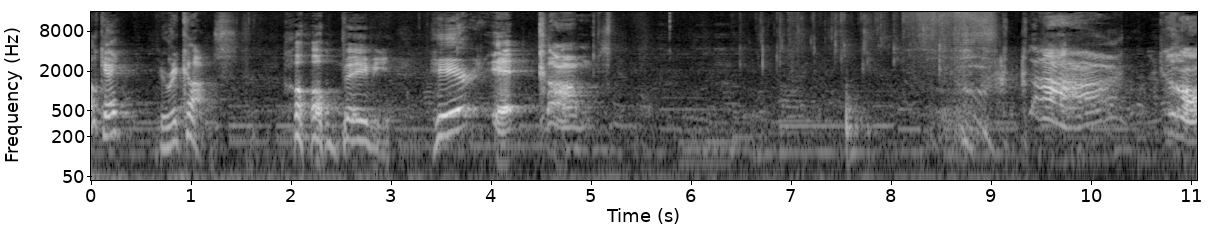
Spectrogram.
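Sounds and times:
urine streaming and spattering: 6.6s - 9.2s
man crying out: 8.7s - 11.0s.

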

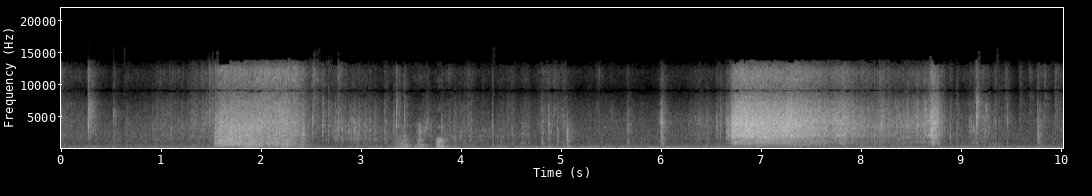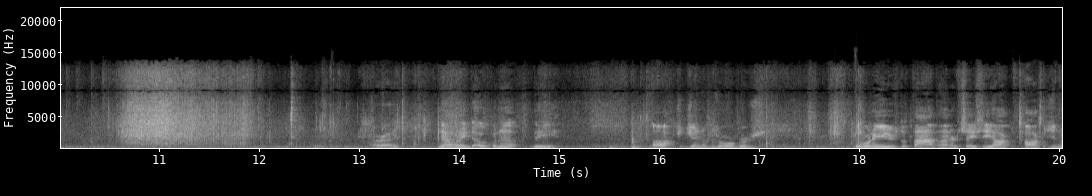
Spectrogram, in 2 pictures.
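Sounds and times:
foil bag crinkling: 1.4s - 4.1s, 7.3s - 9.5s.

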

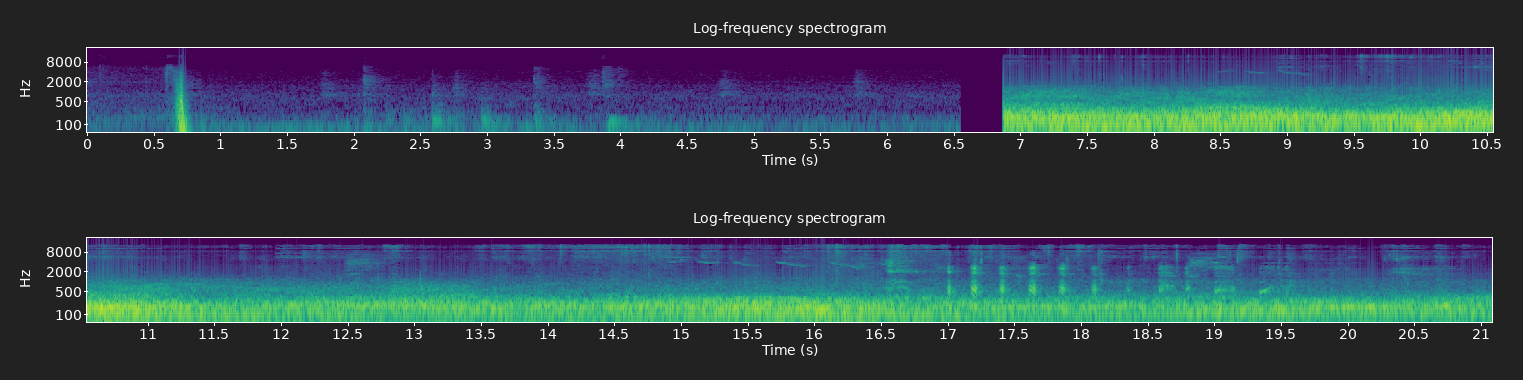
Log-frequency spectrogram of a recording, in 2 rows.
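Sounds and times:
low uneven rumble: 6.9s - 21.0s.

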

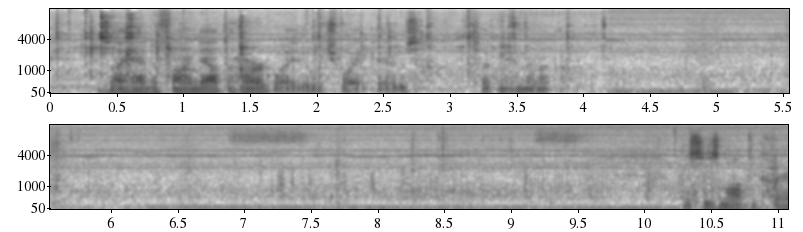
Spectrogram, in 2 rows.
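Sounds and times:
metal parts clicking: 0.0s - 4.3s
faint high whine: 0.0s - 11.0s
low hum: 2.8s - 11.0s.

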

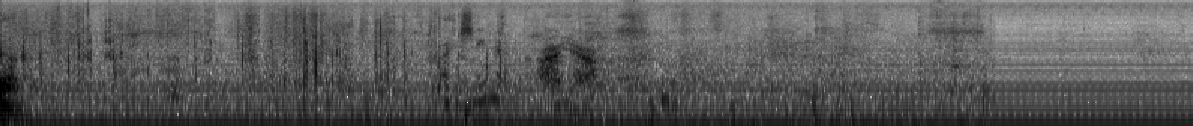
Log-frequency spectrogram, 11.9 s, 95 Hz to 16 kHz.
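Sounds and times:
steady low hum: 0.0s - 11.9s
soft rustle: 0.1s - 9.9s.

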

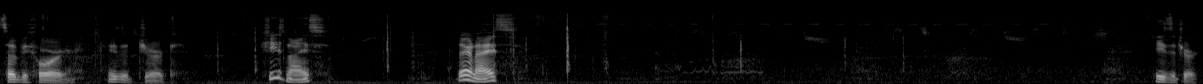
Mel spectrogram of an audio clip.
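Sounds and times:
insect chirping: 0.5s - 12.0s.

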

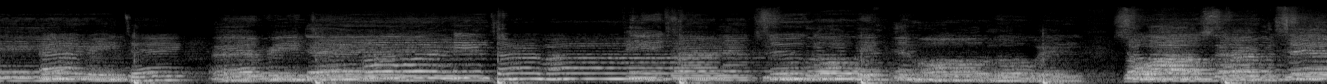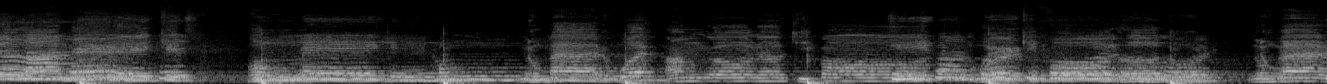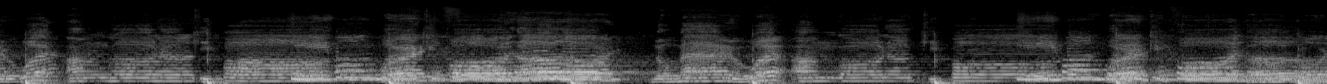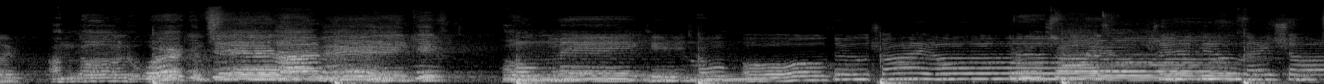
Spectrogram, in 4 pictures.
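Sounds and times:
low thump keeping time: 0.0s - 5.6s, 6.2s - 15.2s, 15.8s - 20.1s, 21.2s - 27.3s, 28.5s - 32.8s, 35.4s - 40.0s, 41.1s - 44.3s, 44.9s - 47.4s, 49.9s - 52.6s
youth choir singing gospel: 0.0s - 53.0s.

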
